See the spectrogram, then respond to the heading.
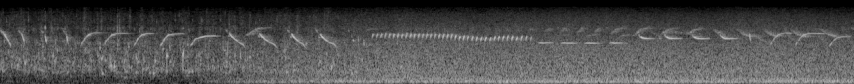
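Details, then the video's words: Training song for birds in moult and after moulting: rapid series of high, down-slurred whistled notes, then a long even buzzy trill and a few faint piping notes before the slurred whistles resume, over steady rushing background noise. "masteran Burung istimewa.Cocok untuk Burung Mabung.&Pasca Mabung"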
